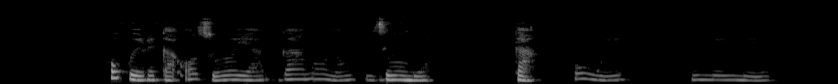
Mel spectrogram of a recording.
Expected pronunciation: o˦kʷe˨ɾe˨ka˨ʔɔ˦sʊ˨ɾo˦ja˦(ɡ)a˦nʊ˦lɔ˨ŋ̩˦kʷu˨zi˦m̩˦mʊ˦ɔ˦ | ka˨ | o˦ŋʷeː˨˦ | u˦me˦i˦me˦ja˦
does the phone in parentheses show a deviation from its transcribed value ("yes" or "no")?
no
